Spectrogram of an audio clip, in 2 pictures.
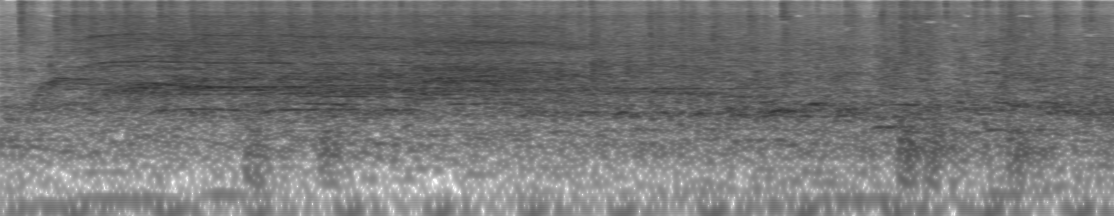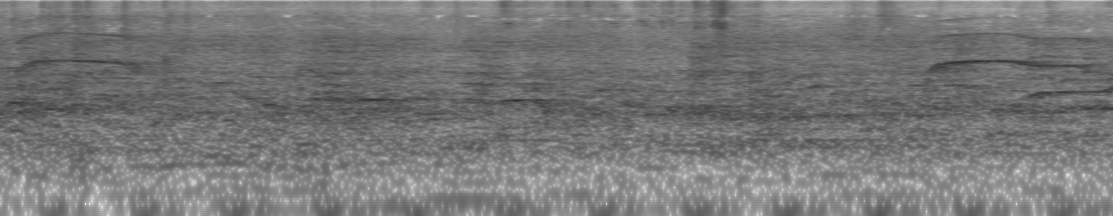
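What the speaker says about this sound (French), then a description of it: "Sous vos applaudissements," An audience at a school quiz final between two schools cheers and shouts loudly without pause, a steady crowd roar with children's voices and whoops.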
